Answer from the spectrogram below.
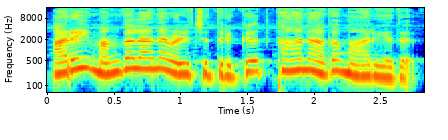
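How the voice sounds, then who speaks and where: A woman reading a romance story aloud in steady scripted narration. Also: on the high side, unhurried.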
